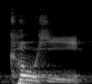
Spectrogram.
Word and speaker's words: コーヒー: Kohi. That's how you'd pronounce it if you're Japanese.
